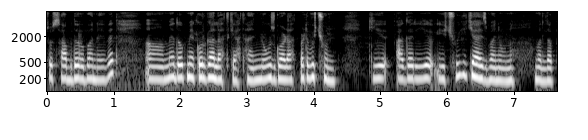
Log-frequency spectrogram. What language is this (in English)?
Kashmiri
